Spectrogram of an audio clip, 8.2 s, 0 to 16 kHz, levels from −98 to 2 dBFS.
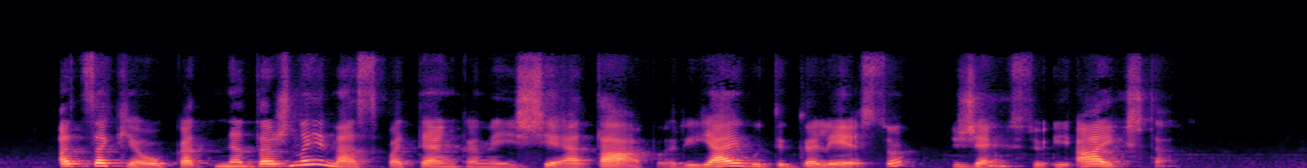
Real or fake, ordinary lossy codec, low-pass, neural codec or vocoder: fake; MP3, 96 kbps; 10.8 kHz; codec, 24 kHz, 3.1 kbps, DualCodec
